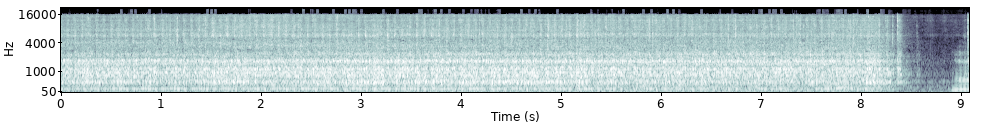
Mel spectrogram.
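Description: A sewing machine runs a straight stitch through cotton fabric for a homemade face mask, a steady, loud, continuous mechanical whir with rapid rhythmic clatter that cuts off abruptly near the end.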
